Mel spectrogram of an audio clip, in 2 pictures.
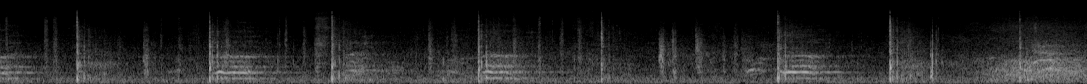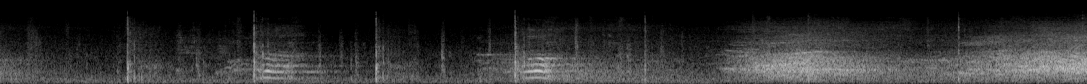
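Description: Tennis rally: racket strings hitting the ball in turn, a sharp pock about every second and a half, most shots with a player's grunt on them. Crowd noise rises briefly mid-rally and swells near the end.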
